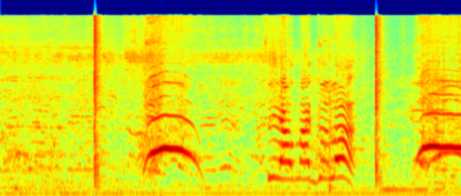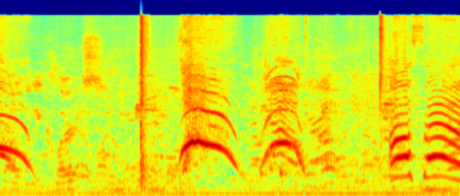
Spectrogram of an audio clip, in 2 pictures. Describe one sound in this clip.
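Balloons pop with sharp bangs.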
